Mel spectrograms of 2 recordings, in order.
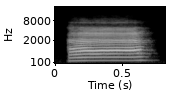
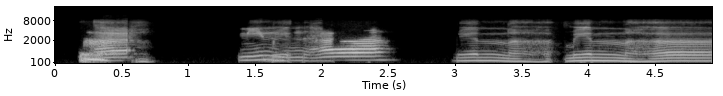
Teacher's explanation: Jangan ada hamzah. Jangan tambahan hamzah.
